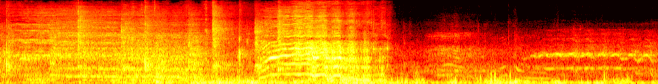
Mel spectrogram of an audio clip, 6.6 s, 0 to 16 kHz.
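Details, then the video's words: Friesian horse giving a shrill, wavering whinny that rises and shakes for about a second, preceded by rustling and low thumps; afterwards a steady, faint tonal hum continues under soft knocks. "Neighing horses. More than 100 times | April Fools' Day | Friesian Horses"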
